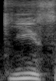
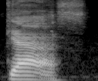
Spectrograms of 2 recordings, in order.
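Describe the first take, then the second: First: "geese" for gas, long ee vowel; Spencer's gas said as geese. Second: Said in the usual way. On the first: Retold or imitated. Retelling Spencer's way of saying gas, "geese" with long ee. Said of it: "the way he would say gas was geese". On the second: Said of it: "No, it's called gas".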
